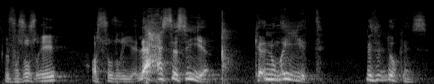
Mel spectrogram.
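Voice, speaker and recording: A man's voice: high-pitched, big pitch swings, fast, creaky, a little hiss or hum. A man giving a formal religious lecture to an audience, often posing rhetorical questions and answering them himself.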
